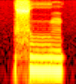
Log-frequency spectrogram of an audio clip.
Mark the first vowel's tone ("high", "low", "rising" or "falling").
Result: high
